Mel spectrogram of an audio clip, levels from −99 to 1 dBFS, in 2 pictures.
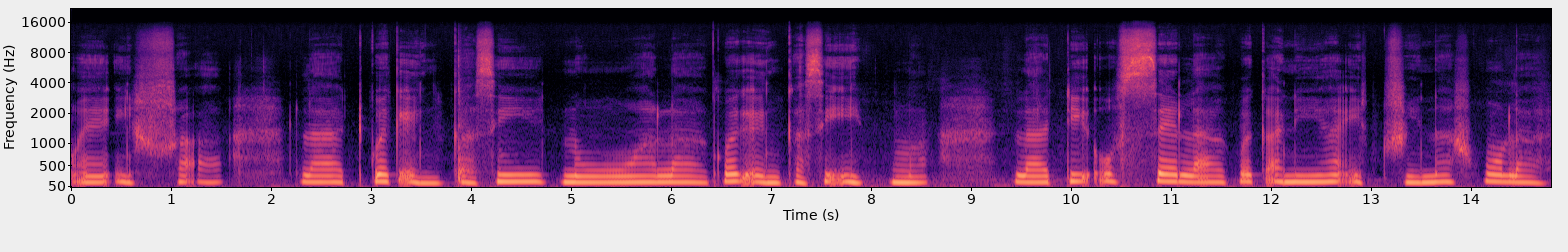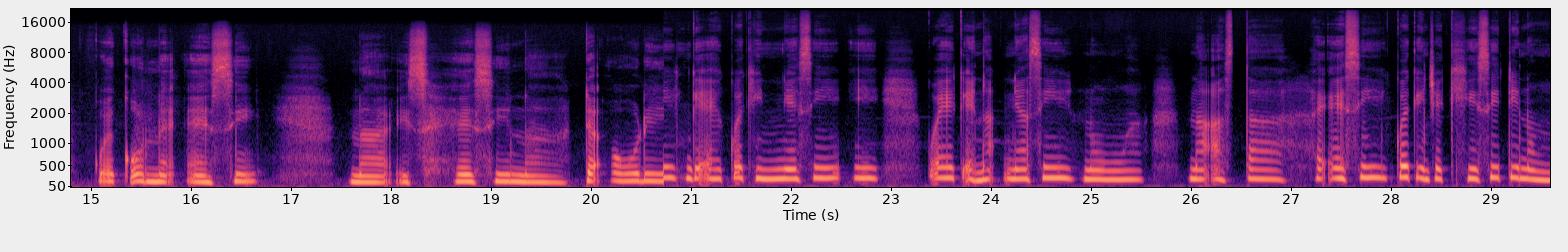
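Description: From the start to 20.72 s the speech is a section at the wrong speed, running at 0.669 times its recorded rate. Pitch falls about seven semitones along with the tempo, so it sounds deep and dragging. The likely cause is playback against a mismatched clock.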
